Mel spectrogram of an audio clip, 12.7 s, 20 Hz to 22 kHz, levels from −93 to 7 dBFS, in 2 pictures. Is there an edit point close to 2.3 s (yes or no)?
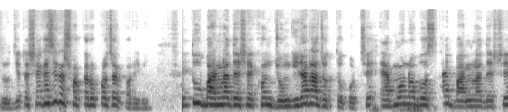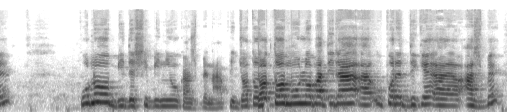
yes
